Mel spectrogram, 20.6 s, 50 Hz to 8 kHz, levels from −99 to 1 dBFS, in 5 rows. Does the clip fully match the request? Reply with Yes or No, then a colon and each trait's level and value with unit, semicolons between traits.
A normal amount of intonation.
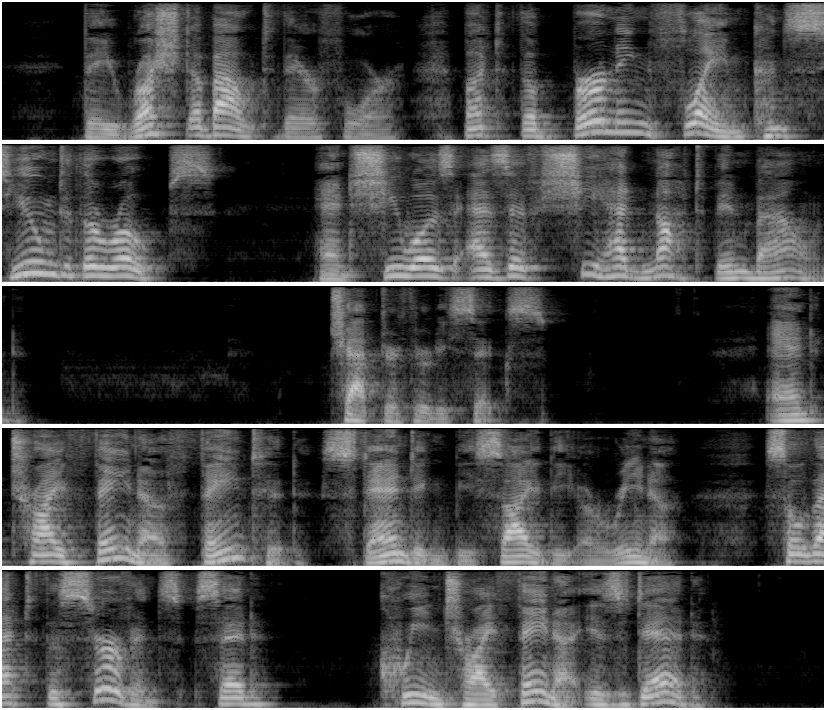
No: wide, 7.6 semitones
